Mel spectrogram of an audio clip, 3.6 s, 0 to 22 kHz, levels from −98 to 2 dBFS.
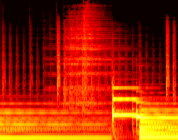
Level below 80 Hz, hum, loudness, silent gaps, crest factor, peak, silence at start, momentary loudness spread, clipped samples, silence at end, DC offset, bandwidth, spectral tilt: -26 dBFS; 50 Hz at -35 dBFS; -18 LUFS; none; 18 dB; 0 dBFS; 0 s; 17 LU; under 0.1%; 0 s; under 0.1%; 16.5 kHz; -7 dB/octave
